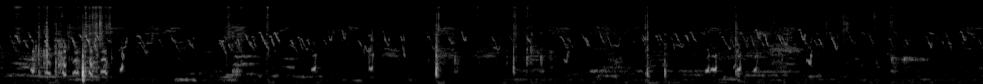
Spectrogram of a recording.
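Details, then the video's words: Dakhni teetar (francolin) chicks cheep constantly, a dense jumble of short high peeps and chirps with a few lower clucking notes and occasional soft knocks. "dakhni teeter chicks,titar chicks"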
